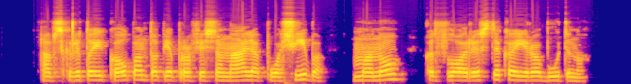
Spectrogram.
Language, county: Lithuanian, Kaunas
